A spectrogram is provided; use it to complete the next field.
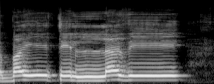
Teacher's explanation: تو دیکھیے اس میں 2 باتیں ہیں، یعنی کہ ہم نے یہاں پر بیت کہہ کے سانس توڑا تھا، اگر یہاں پر ہم سانس نہیں توڑیں گے تو تا کو پھر لام میں ملا کر پڑھیں گے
